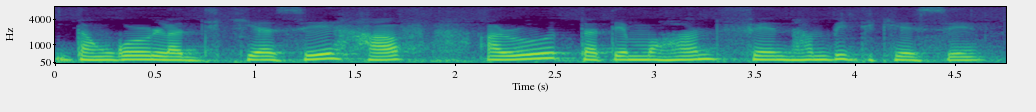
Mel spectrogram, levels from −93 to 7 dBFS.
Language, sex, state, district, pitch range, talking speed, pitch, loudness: Nagamese, female, Nagaland, Dimapur, 185-205 Hz, 165 wpm, 195 Hz, -12 LUFS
